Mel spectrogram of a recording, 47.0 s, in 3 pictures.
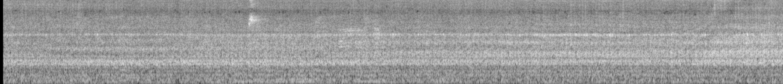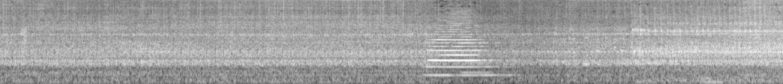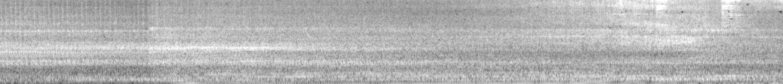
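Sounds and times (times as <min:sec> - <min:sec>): diesel train running: 0:00.1 - 0:46.9
train horn blast: 0:24.1 - 0:26.2.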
